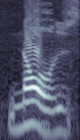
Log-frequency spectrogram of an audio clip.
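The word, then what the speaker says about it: nose: নোজ, খেয়াল করেন এখানে আমরা ও দেখতে পাচ্ছি, তারপরে দেখেন শেষে একটা ই ব্যবহার করা হয়েছে আর ড্যাশ এর জায়গায় এস ব্যবহার করা হয়েছে, তাই আমরা ওকে কিন্তু ও এর মতোই উচ্চারণ করছি, নোজ মানে নাক।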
